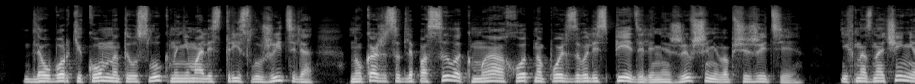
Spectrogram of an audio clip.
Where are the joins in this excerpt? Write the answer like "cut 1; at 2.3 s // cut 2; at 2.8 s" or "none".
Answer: none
